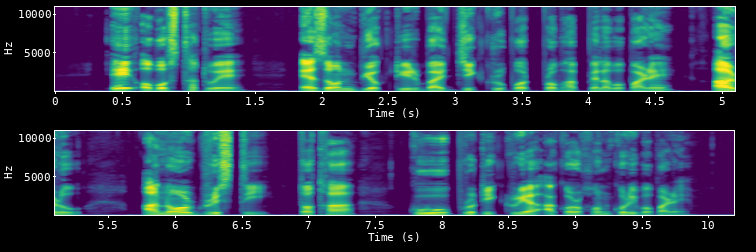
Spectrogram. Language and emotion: Assamese, neutral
